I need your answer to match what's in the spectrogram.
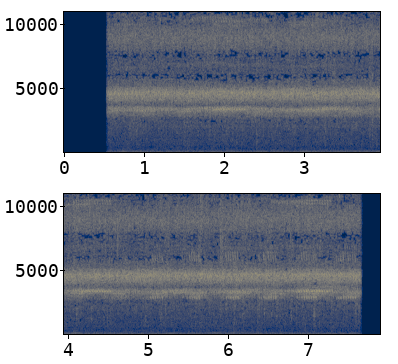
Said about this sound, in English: I'm going to insert some cricket voices.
